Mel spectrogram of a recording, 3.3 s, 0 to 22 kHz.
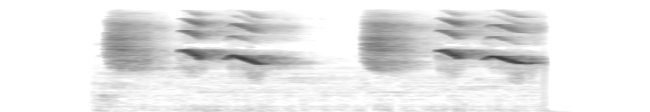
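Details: Nightingale singing: a hissing burst followed by high, sliding whistled notes that fall in pitch, with the same phrase given twice about 1.3 seconds apart.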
